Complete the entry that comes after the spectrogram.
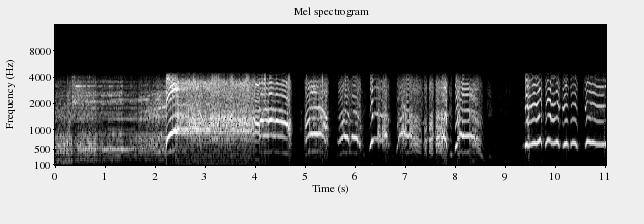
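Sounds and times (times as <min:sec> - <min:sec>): high-pitched wordless cries: 0:09.4 - 0:11.0.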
